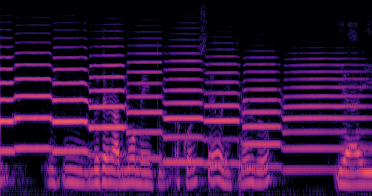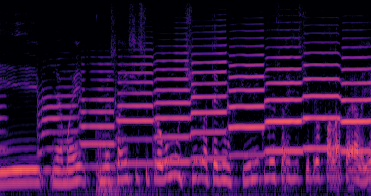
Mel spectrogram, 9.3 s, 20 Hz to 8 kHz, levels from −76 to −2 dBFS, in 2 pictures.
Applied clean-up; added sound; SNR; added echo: none; Trumpet; -4 dB; none.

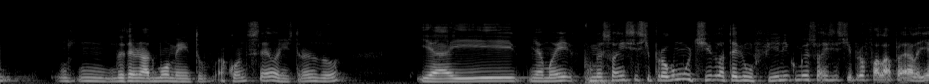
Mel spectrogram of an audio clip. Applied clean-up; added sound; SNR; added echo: none; none; none; none.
